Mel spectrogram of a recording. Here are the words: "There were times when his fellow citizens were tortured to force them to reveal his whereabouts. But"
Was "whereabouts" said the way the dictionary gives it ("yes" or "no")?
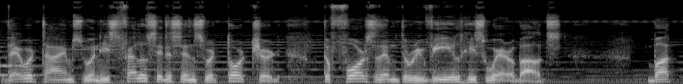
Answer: yes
